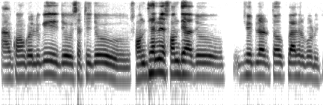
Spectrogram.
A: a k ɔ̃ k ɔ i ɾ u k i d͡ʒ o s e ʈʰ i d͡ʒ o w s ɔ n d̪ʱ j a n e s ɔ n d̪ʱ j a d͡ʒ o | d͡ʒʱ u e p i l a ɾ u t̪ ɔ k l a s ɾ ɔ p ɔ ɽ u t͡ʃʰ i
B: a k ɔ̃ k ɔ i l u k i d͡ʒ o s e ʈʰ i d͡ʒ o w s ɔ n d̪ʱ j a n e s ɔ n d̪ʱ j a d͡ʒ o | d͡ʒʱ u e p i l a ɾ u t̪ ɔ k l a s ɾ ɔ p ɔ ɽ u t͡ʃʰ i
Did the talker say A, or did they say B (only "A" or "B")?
B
